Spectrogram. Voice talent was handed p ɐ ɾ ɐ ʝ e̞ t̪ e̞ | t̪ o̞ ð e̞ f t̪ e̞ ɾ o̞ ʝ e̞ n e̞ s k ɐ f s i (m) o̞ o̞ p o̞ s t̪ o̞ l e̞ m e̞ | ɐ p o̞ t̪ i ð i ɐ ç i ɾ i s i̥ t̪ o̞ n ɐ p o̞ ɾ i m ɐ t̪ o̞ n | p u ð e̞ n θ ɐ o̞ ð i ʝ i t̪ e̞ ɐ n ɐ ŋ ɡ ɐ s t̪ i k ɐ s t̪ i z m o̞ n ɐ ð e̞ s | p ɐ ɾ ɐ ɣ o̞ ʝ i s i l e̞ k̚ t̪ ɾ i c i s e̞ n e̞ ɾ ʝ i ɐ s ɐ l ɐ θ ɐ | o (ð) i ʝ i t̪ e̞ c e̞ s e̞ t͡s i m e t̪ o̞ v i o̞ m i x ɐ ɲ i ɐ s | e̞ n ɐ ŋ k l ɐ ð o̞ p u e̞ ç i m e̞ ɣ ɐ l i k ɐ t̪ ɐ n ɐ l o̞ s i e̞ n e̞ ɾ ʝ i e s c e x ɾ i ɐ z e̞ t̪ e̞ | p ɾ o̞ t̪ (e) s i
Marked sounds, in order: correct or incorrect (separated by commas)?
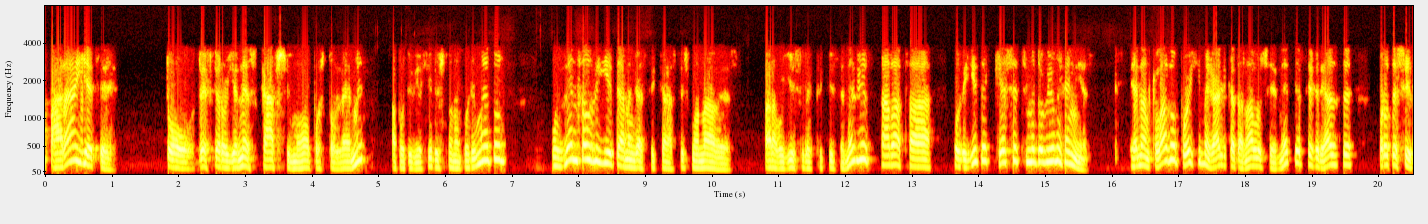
correct, correct, correct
